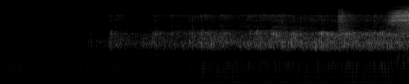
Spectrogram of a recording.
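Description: A computer sound effect of applause, played through laptop speakers, marking the online name wheel stopping on a winner. It starts about half a second in as a thin, hissy noise and grows louder.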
